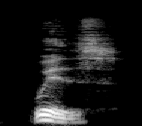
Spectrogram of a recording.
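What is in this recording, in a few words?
"wiz", Australian English; pronunciations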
